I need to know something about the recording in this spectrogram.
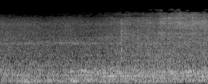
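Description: Hockey skate blades scraping and gliding on rink ice, a continuous hiss that grows louder toward the end.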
